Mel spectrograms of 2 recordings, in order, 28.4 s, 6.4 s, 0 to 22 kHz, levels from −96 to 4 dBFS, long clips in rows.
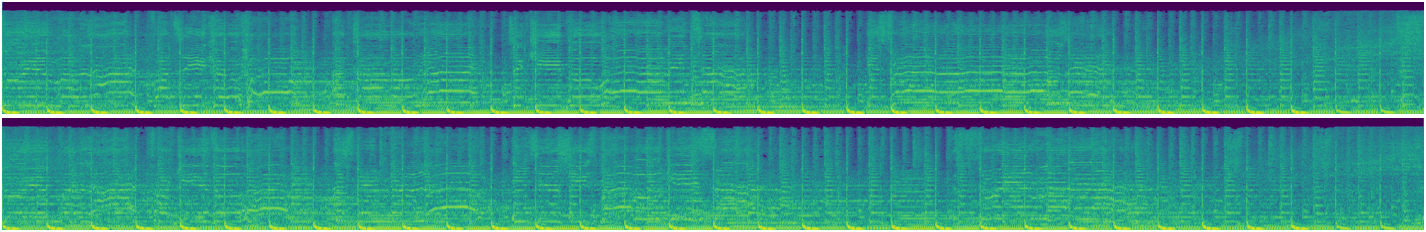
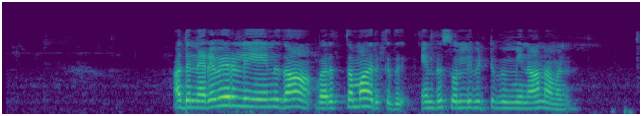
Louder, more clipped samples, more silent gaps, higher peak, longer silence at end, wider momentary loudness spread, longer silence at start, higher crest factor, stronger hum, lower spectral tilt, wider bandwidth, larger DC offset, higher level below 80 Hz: first, -13 LUFS vs -24 LUFS; neither; neither; first, 0 dBFS vs -6 dBFS; second, 0 s vs 0.7 s; second, 2 LU vs 12 LU; second, 0 s vs 1.7 s; second, 10 dB vs 20 dB; neither; about the same, -4.5 dB/octave vs -3.5 dB/octave; first, 16 kHz vs 8.4 kHz; neither; first, -12 dBFS vs -68 dBFS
